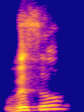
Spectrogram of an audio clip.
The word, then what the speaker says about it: whistle: And if a word ends with S-T-L-E, like castle, hustle, whistle, the H is also silent in whistle.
